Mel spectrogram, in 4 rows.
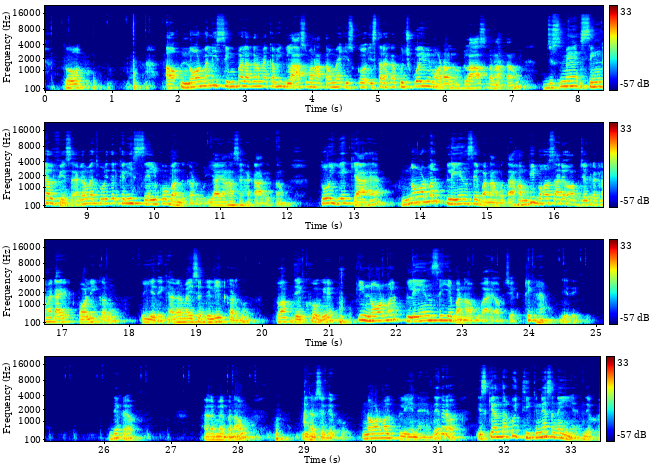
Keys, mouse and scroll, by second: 0.4 alt+middle click, 0.7 z, 0.9 alt+middle click, 1.3 z, 1.5-2.1 alt+middle drag, 7.9 alt+Num_Lock, 8.1 alt+middle click, 9.7 click, 12.4 scroll up 1, 12.7-13.3 alt+middle click, 13.8 right click, 15.9 click, 19.9 alt+middle click, 20.6 click, 29.3-31.2 alt+middle drag, 33.0 scroll up 1, 33.1-33.4 alt+middle click.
